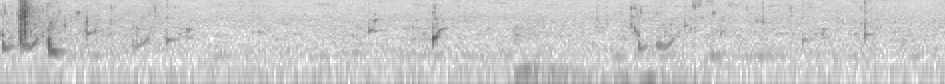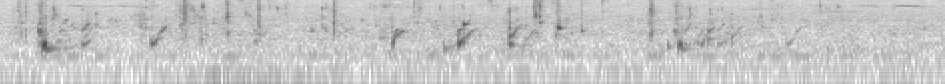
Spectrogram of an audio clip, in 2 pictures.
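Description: Raindrops falling into a shallow pool of water: scattered, irregular plinks and drips.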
